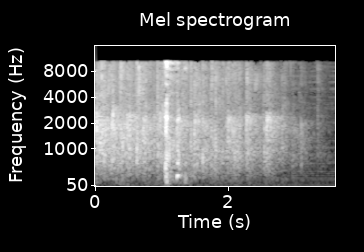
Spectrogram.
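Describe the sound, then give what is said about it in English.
A crowd claps to welcome two guest speakers, a steady dense patter of many hands, with a couple of sharper claps standing out, then the applause gradually thins and fades away. “Give them a round of applause of welcome, please.”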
